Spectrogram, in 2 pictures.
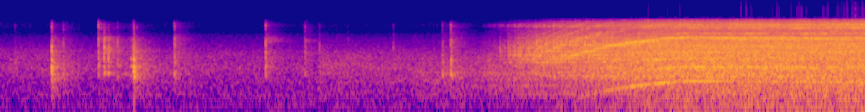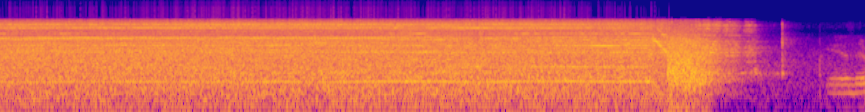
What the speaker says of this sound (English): press both the thumb stop and the trigger, and then bring that blade down to cut into my MDF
